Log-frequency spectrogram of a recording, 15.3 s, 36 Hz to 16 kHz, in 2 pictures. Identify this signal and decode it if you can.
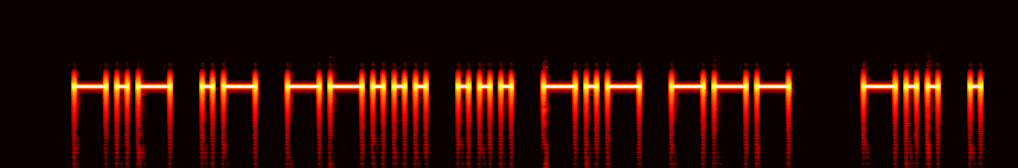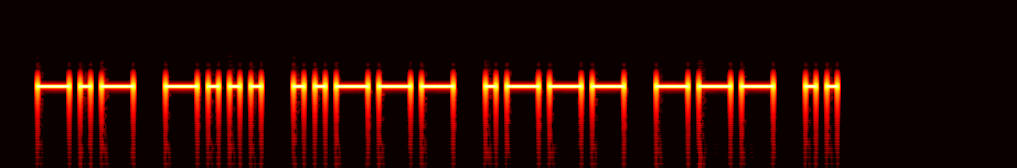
Morse code, heard as a keyed tone, about 16 wpm, 700 Hz. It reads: KA7SKO DE KB2JOI
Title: USA Callsign DE Callsign - 6 Characters - 15wpm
